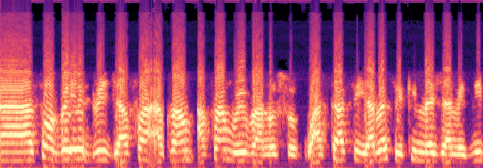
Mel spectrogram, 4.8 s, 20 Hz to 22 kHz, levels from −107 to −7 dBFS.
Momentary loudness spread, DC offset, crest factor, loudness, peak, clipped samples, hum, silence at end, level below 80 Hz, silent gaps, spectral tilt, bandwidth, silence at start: 4 LU; under 0.1%; 6 dB; -7 LUFS; 0 dBFS; 4%; none; 0 s; -44 dBFS; none; -3 dB/octave; over 20 kHz; 0 s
